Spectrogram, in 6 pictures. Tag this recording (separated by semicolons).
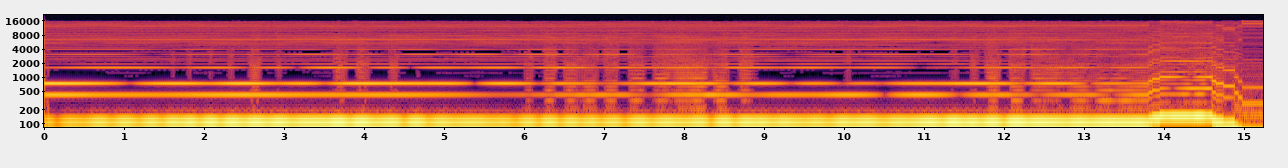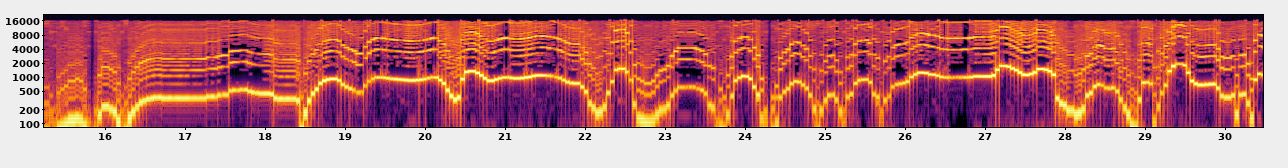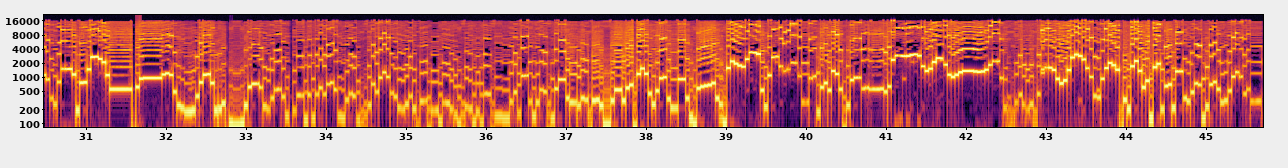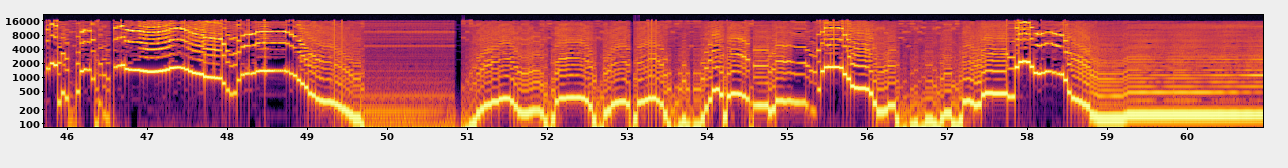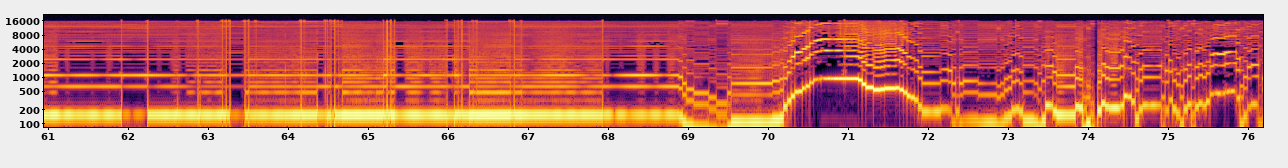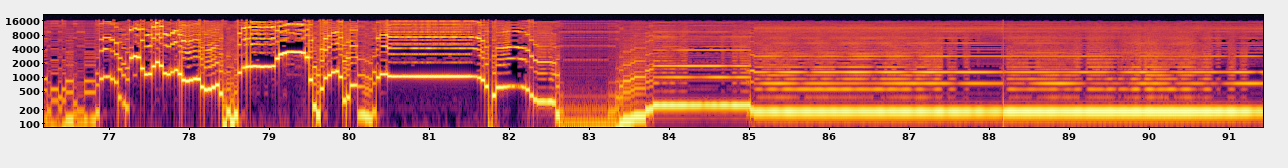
synth; synthesizer; synthetic; digital; sliced; synthesis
